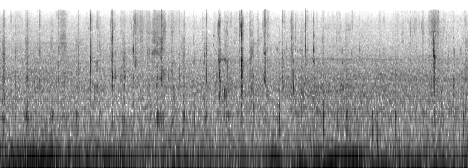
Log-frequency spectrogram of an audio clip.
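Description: Close-miked chewing of a person eating with the hands, with a few short sharp mouth clicks scattered through and a steady low hum underneath.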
